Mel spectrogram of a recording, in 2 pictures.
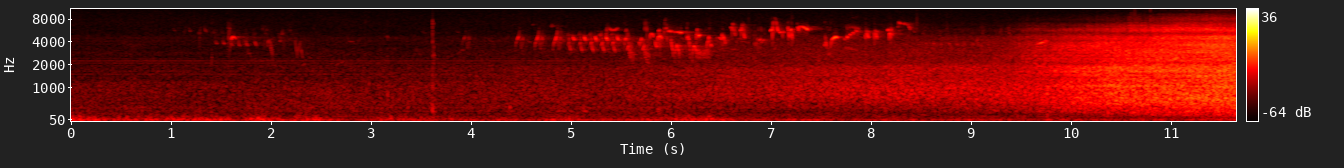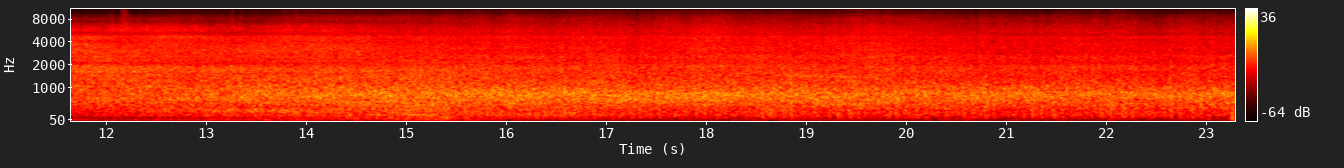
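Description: A British Rail diesel locomotive hauling passenger coaches approaches and passes close by. It is faint at first, grows from about ten seconds in, then holds a loud, steady rush as the train goes by. Birds chirp faintly in the first few seconds.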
